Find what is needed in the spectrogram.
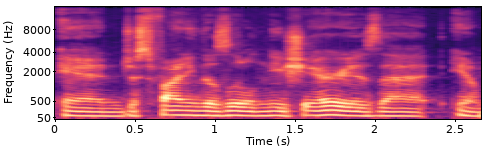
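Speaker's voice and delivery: ordinary talk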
